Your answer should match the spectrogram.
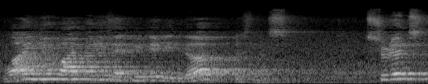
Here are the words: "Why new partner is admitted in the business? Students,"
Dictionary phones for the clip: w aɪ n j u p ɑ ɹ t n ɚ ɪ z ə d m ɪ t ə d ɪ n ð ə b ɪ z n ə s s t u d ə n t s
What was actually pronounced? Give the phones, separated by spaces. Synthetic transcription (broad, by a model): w aɪ n j u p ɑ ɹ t i ɪ z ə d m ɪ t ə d ɪ n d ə b ɪ z n ə s s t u d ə n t s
